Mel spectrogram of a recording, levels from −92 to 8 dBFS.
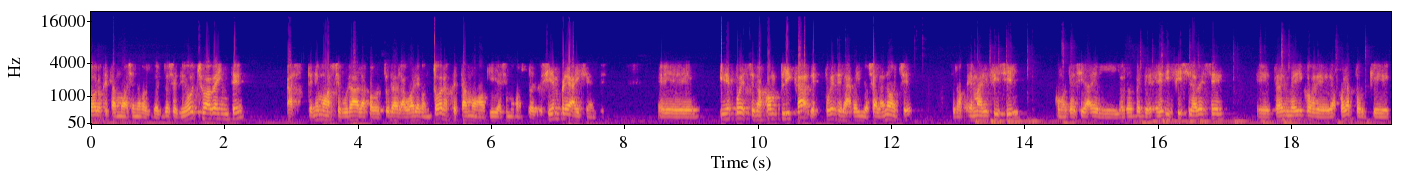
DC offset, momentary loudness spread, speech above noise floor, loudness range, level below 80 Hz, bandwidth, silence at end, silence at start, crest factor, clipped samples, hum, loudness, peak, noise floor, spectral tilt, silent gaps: under 0.1%; 9 LU; 38 dB; 3 LU; -48 dBFS; 11 kHz; 0.05 s; 0 s; 16 dB; under 0.1%; none; -18 LUFS; -2 dBFS; -55 dBFS; -5 dB/octave; none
